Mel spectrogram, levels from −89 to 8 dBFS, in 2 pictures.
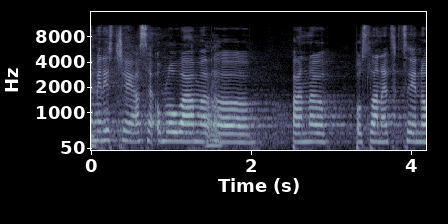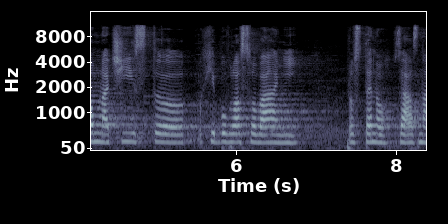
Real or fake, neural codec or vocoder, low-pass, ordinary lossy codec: real; none; 10.8 kHz; AAC, 64 kbps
